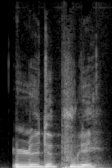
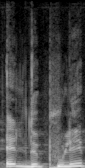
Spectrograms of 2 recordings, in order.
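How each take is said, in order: First: The first word sounds like the article 'le'. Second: The first word sounds like the letter L. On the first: The speaker calls it wrong. "pas le de poulet" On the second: The speaker calls it right. "si tu prononces bien mon pseudo, c'est L de poulet"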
